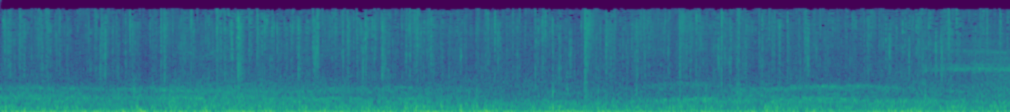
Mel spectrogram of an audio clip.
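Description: A steady, roaring wind of a snowstorm, heavy in low rumble with a hissing top and scattered crackles, holding an even loudness throughout with no voices.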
